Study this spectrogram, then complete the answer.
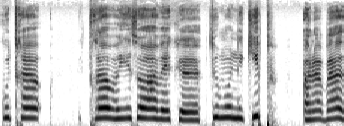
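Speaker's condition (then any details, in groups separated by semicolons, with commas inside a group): Down syndrome; congenital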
